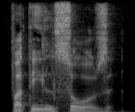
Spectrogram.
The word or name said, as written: फ़तीलसोज़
